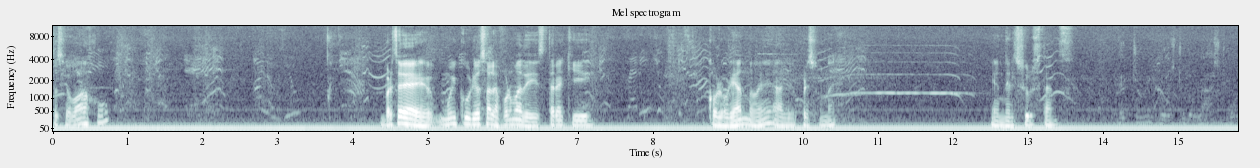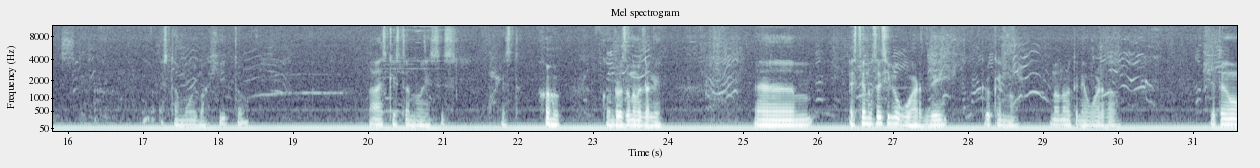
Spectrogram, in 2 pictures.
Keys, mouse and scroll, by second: 0.3 click, 1.5 middle click, 2.1 middle click, 5.4 click, 15.3-16.4 drag.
